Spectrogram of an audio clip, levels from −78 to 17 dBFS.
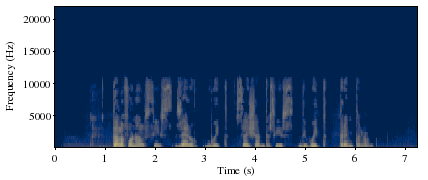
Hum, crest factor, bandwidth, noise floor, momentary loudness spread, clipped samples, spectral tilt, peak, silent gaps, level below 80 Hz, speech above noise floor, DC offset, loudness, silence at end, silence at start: none; 24 dB; 11.5 kHz; -65 dBFS; 15 LU; under 0.1%; -5.5 dB/octave; 0 dBFS; none; -68 dBFS; 41 dB; under 0.1%; -24 LUFS; 0.9 s; 1.15 s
